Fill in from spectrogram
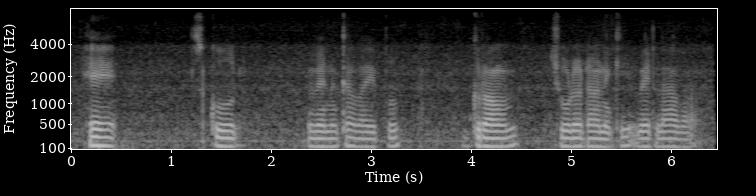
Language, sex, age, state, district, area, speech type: Telugu, male, 30-45, Telangana, Peddapalli, urban, read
